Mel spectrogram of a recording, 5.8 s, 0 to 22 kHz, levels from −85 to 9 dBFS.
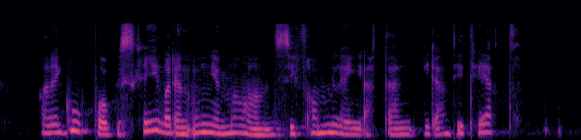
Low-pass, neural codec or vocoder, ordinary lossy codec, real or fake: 10.8 kHz; codec, 24 kHz, 1.5 kbps, HILCodec; AAC, 64 kbps; fake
